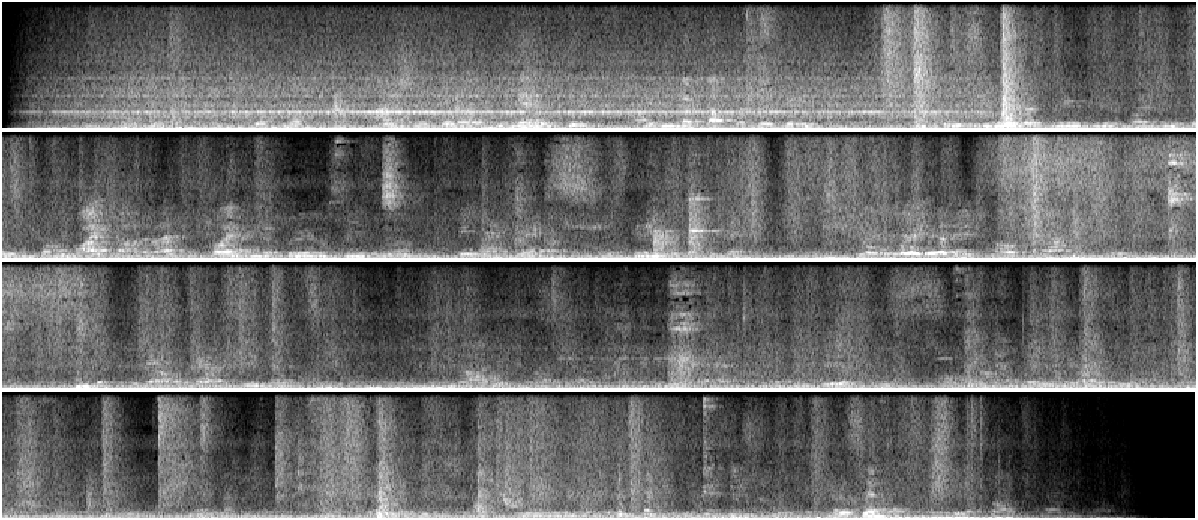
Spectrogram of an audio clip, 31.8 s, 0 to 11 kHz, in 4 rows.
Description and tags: Bakery Shop (2) in Vienna, Austria
Inside a bakery shop in Vienna, Austria. Voices, Ambience. XY recording with Tascam DAT 1998, Vienna, Austria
